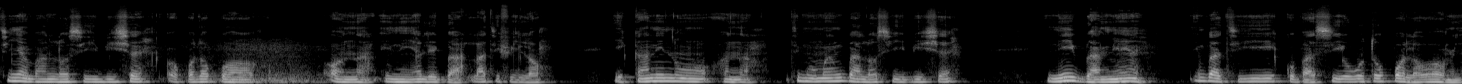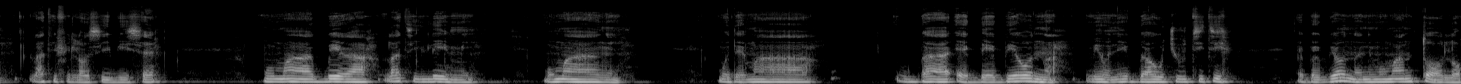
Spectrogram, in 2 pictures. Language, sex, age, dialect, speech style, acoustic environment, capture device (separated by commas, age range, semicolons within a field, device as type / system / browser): Yoruba, male, 25-34, Nigeria - Ibadan, happy, silence, mobile / Linux / Chrome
